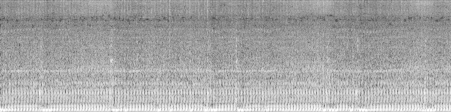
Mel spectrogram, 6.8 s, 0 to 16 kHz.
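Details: Poulan XT 12538 riding mower, 12.5 hp single-cylinder, 38-inch deck, warm, after a new carburetor replaced one leaking fuel into the crankcase: idle thump with uneven beats and periodic stumbles every second or so. Rough running; owner suspects valves out of adjustment.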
